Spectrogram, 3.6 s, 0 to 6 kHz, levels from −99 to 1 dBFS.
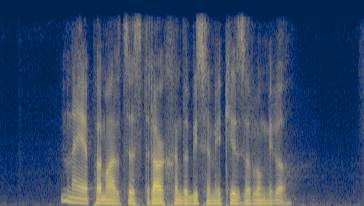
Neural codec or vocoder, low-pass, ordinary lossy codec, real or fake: codec, 16 kHz in and 24 kHz out, 0.6 kbps, FocalCodec, streaming, 2048 codes; 5.4 kHz; none; fake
